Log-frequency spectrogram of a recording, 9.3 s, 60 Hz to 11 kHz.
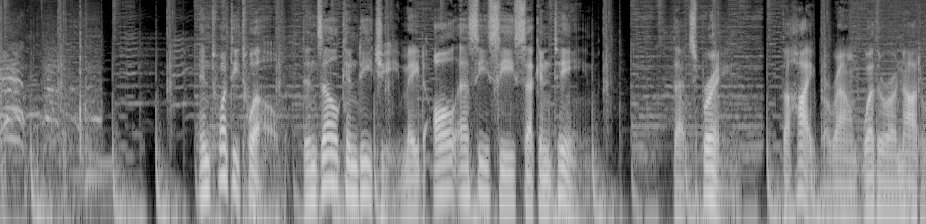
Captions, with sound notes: - [Voiceover] In 2012, Denzel Nkemdiche make All-SEC second team. That spring, the hype around whether or not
